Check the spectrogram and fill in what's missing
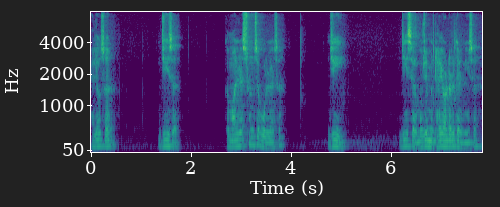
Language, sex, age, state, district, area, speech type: Urdu, male, 18-30, Delhi, Central Delhi, urban, spontaneous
